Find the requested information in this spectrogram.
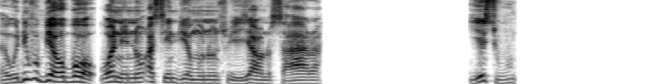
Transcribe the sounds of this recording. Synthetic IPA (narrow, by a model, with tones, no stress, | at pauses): æ˨wʊ˨di˦fʊ˦bi˦a˨wɔ˦bɔ˦˨wɔ̃˦nɪ̃˨nʊ̃˦ʔa˦si˨ɛ̃˦n̩˦dɥɛ˦mʊ̃˦nʊ̃˦n̩˦sʊ˦jɛ˨ja˦˨ɔ˨nʊ̃˦saː˦ɾa˦ | je˦su˨wu˦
